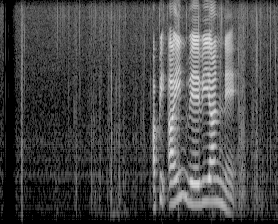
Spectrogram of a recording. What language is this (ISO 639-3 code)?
sin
